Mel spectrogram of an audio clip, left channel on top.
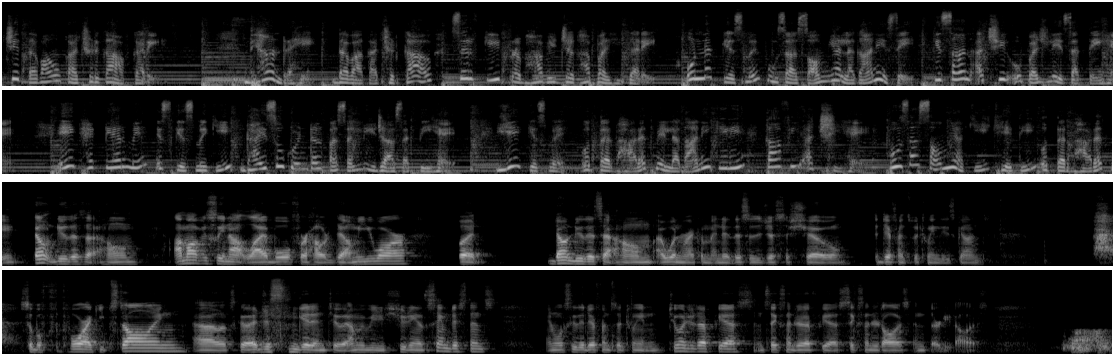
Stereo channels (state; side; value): different; both; correlation -0.01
